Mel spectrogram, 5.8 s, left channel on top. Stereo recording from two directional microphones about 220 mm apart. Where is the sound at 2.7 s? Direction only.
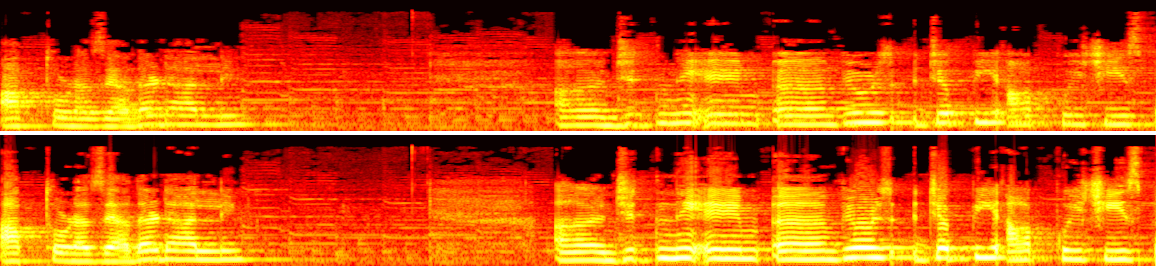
50° right (ahead or behind).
